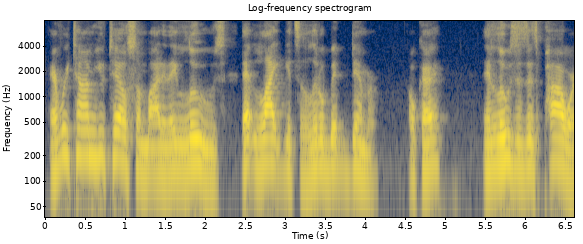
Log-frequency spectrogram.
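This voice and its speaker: On a podcast, a fifty-something man with a slightly high, mellow voice delivers straight-talking motivational advice about life. He hammers his points home through repetition and keeps addressing the listener as "man" and "dude."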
